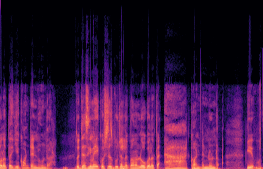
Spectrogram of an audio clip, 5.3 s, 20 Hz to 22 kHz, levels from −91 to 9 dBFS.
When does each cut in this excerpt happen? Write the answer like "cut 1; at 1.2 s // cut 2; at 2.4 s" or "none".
cut 1; at 1.4 s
